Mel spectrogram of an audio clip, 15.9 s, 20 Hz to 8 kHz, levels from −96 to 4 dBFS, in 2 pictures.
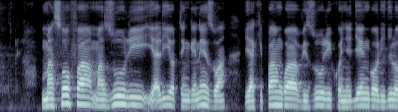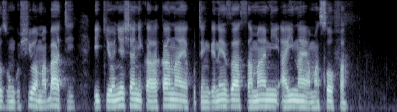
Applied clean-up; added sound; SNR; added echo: none; none; none; none.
